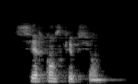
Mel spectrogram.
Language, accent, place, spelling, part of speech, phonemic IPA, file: French, France, Lyon, circonscription, noun, /siʁ.kɔ̃s.kʁip.sjɔ̃/, LL-Q150 (fra)-circonscription.wav
- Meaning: 1. circumscription 2. electoral district; constituency; riding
